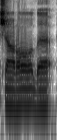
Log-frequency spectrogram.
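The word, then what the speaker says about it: شرابا: Ya, syaraba, ya, mad iwad yang ada di huruf ba. Mad iwad itu fathatain bertemu dengan alif di akhir bacaan, dan tidak terjadi tidak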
